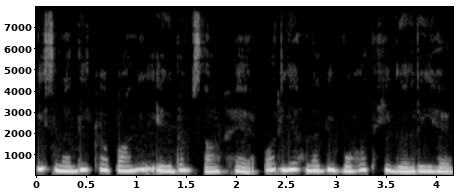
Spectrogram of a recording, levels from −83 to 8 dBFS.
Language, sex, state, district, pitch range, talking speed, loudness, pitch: Hindi, female, Bihar, Supaul, 205-270 Hz, 200 wpm, -11 LUFS, 235 Hz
